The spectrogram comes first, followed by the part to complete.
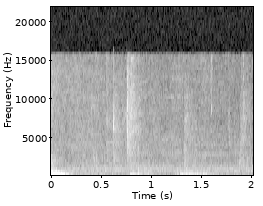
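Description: A pause in speech, with a faint, low hum-like murmur from a person's voice about a second in.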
